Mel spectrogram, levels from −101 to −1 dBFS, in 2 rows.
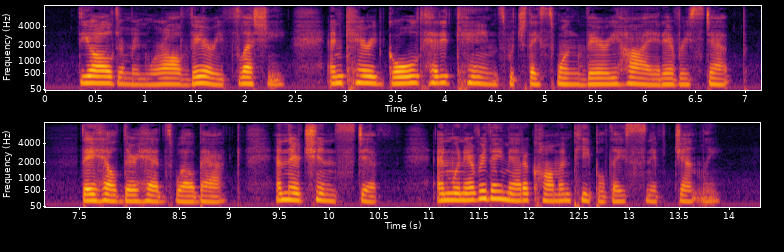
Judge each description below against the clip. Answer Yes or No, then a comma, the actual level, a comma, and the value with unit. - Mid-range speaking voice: Yes, medium, 175 Hz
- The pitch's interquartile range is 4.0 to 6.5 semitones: No, average, 2.9 semitones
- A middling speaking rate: Yes, average, 160 wpm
